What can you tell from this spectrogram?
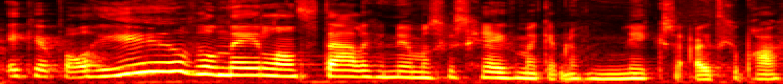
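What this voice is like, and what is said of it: Eindhoven Dutch accent, soft G. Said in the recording (Dutch): “Gewoon Eindhovens. ... Zachte G. ... mijn accent en Eindhovens accent ... Ik kan helemaal geen harde G praten, want ik praat gewoon met een zachte G.”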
